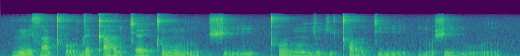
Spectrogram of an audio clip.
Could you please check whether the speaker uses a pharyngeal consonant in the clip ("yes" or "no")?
no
